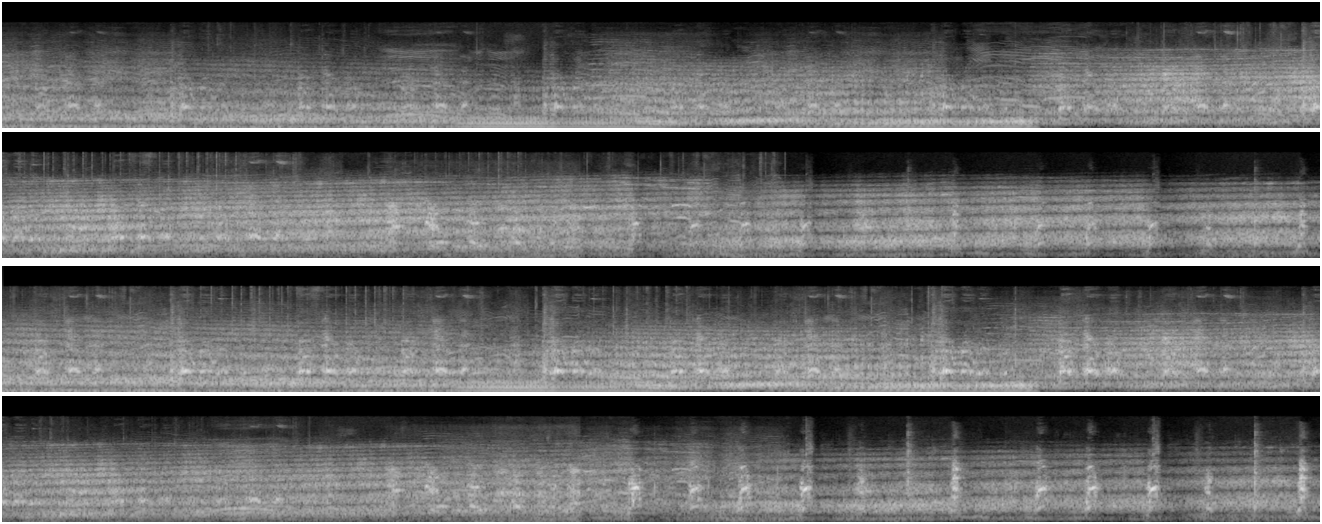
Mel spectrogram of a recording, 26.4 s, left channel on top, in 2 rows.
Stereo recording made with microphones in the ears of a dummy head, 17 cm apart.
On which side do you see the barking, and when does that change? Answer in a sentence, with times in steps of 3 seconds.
You can hear the barking on the right from 0 s, on the left from 12 s and on the right from 18 s.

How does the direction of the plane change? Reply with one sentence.
In this clip you hear the plane travel towards the left.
